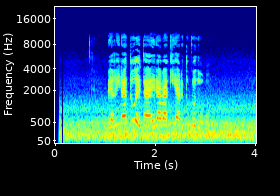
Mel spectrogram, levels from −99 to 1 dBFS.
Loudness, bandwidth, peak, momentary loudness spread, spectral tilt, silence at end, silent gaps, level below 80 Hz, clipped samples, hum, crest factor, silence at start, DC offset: -28 LUFS; 11 kHz; -8 dBFS; 14 LU; -6 dB/octave; 0 s; none; -54 dBFS; under 0.1%; none; 20 dB; 0.05 s; under 0.1%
